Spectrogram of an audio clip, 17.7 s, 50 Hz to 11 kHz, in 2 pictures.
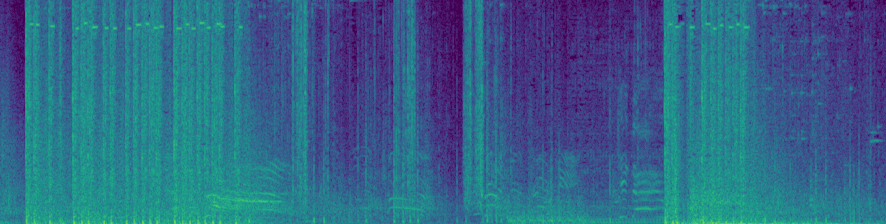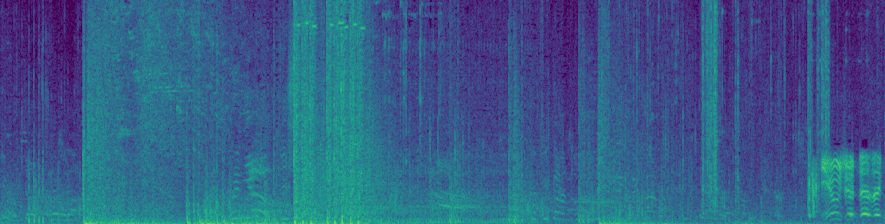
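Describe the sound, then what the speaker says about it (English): Sentry gun firing during a Call of Duty Modern Warfare 2 campaign battle, sustained loud automatic bursts broken by brief pauses, layered with other gunfire and explosions, with voices calling out over the combat. "Take out that sentry gun!"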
